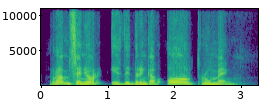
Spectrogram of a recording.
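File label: Spanish male, voice; Pirates Of The Caribbean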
